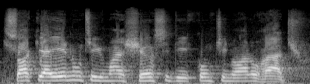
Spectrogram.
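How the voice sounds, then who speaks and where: A man's voice: fairly high pitch, normal speed. An older man, a retired radio announcer telling his life story, rambling with frequent restarts.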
